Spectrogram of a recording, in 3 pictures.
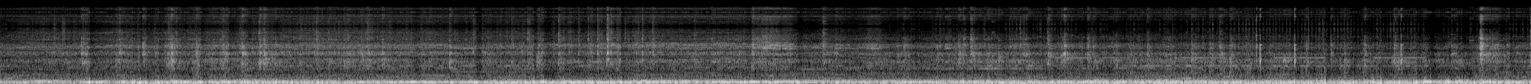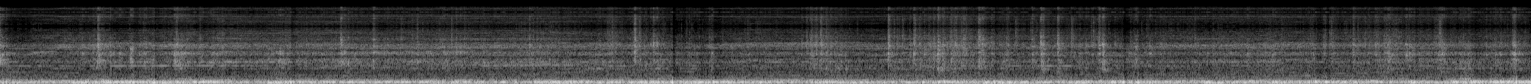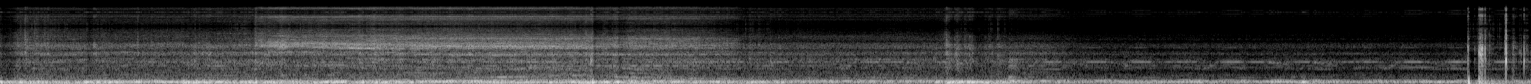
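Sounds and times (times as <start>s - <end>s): excavator diesel engine rumbling: 0.0s - 45.9s.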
